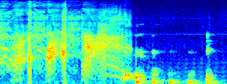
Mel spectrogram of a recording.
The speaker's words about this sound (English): If you don't cough, you don't get off. Nope. That's what they say.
